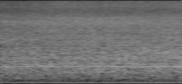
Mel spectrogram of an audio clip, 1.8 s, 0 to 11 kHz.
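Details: RealYou no-dilution foam cannon (soap tank on top, under $20) spraying undiluted Adam's Mega Foam: steady, even hiss with no sputtering, surging or gaps; huge foam output, about 25 ml left, normal spray.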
